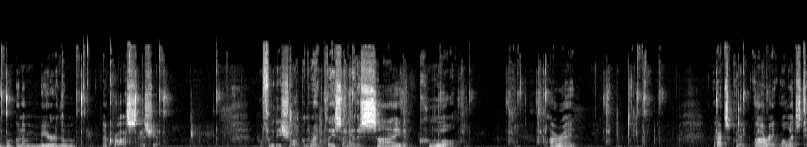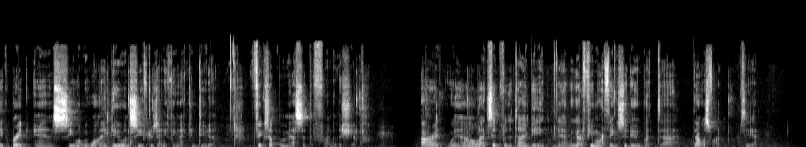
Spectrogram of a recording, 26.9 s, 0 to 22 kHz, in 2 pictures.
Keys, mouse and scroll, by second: 3.7 middle click, 5.0 a, 10.5 ctrl+s, 18.0-19.9 middle drag, 20.3-24.2 middle drag.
